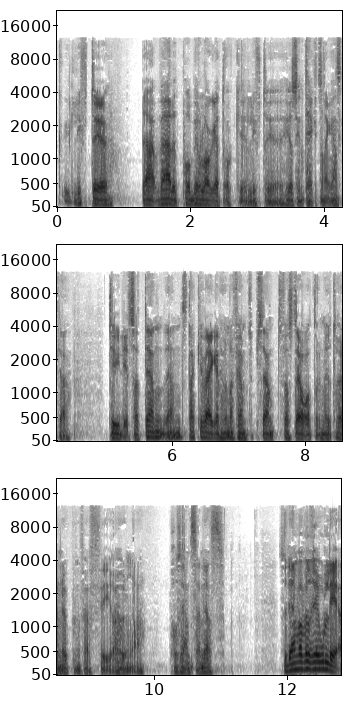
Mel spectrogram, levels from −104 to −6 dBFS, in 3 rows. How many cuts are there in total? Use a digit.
1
